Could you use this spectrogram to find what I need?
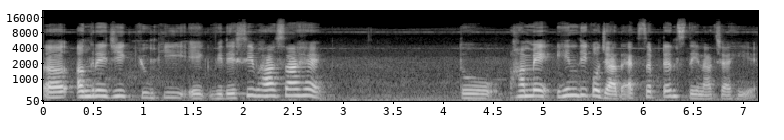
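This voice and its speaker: A woman's voice with very wide pitch swings. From Odisha, India. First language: Odia (speaking Hindi). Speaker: YouTube creator. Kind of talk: short vlog monologue. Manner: conversational with hesitations.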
